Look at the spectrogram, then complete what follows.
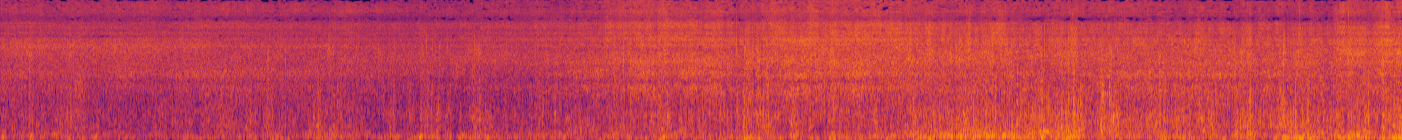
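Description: Wind buffeting the microphone in a rough low rumble, growing louder in the second half, over the wash of Lake Michigan waves breaking against shoreline rocks.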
